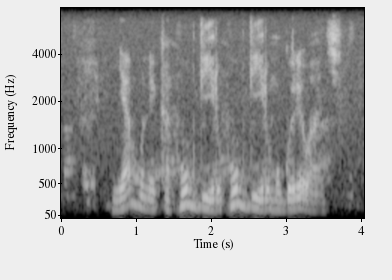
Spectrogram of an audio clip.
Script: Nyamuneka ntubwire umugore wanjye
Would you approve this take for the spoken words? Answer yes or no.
no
